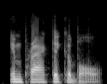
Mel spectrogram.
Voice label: "impracticable", American

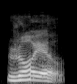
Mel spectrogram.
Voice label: "royal", Indian

